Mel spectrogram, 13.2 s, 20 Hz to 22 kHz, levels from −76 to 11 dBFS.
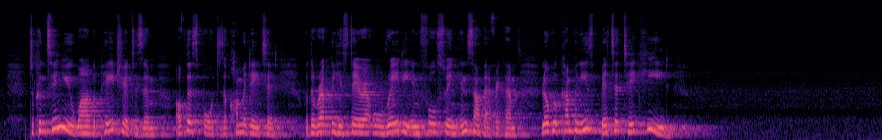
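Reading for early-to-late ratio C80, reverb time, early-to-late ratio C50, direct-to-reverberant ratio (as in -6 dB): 9.5 dB, 1.4 s, 8.0 dB, 7.0 dB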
